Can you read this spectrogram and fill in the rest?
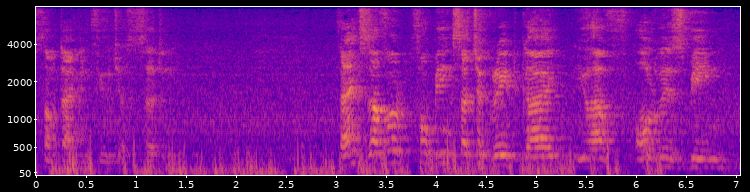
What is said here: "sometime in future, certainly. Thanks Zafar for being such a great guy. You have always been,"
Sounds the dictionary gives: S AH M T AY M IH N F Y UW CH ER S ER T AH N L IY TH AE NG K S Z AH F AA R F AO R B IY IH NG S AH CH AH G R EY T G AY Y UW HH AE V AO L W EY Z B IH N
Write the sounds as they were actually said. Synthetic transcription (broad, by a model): S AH M T AY M IH N F Y UW CH ER S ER T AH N L IY T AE NG K S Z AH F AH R F AO R B IY IH NG S AH CH AH G R EY T G AY Y UW HH AE V AO L W EY Z B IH N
